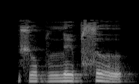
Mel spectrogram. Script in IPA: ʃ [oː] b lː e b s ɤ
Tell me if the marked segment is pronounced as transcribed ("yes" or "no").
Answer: no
